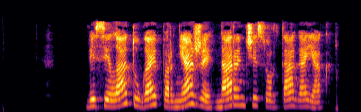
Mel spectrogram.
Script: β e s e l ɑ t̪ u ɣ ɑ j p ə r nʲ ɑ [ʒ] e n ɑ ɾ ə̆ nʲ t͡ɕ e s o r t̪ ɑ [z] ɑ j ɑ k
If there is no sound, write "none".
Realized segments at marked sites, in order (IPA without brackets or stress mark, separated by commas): ʒ, ɣ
